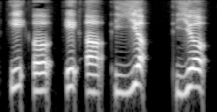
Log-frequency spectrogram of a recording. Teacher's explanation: इसका सीधा संबंध उच्चारण स्थान से है। इ और य दोनों तालु से बोले जाते हैं।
